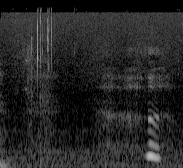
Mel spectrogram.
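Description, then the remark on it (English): A person lets out a single brief, voiced yawn, a breathy groan sliding downward in pitch, after a few seconds of quiet room noise with faint clicks. “Don't be yawning, homie.”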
